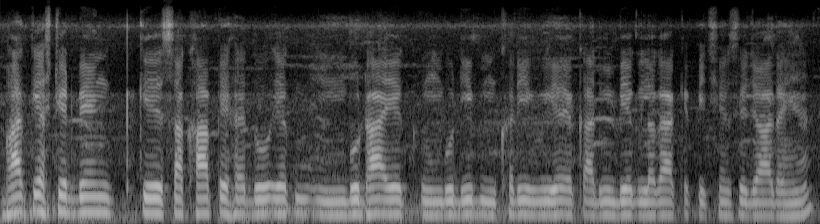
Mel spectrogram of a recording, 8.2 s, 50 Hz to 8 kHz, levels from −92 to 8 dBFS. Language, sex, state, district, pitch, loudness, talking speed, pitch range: Hindi, male, Bihar, Saharsa, 135 Hz, -28 LUFS, 205 wpm, 130-145 Hz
